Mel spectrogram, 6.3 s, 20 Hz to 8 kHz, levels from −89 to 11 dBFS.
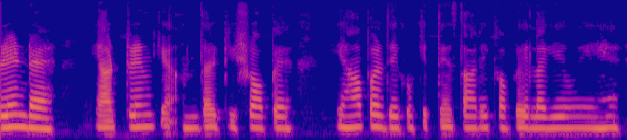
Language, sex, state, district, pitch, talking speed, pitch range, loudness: Hindi, female, Chhattisgarh, Bastar, 200 Hz, 160 wpm, 195-205 Hz, -31 LUFS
